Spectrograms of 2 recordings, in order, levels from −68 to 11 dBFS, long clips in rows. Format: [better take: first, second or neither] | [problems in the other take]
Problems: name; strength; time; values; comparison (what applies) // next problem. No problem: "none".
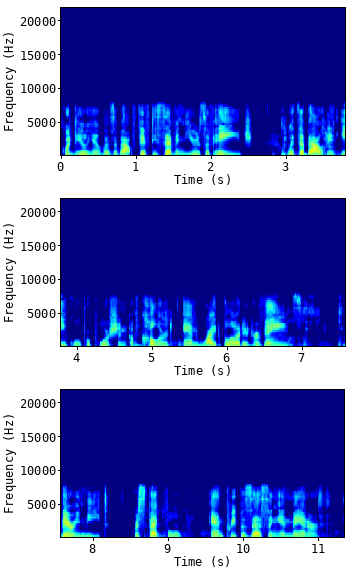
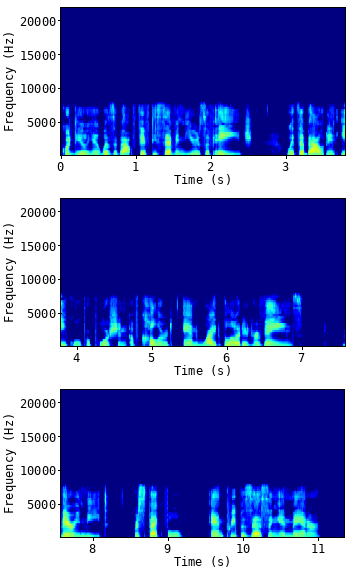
second | noise reduction (neural separator model SepFormer DNS4)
